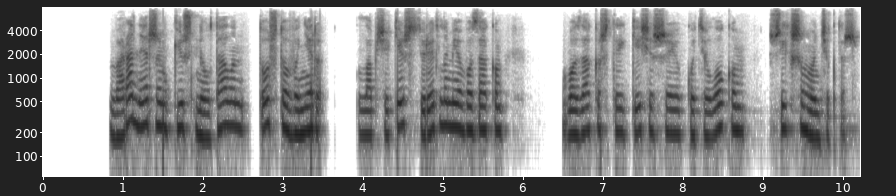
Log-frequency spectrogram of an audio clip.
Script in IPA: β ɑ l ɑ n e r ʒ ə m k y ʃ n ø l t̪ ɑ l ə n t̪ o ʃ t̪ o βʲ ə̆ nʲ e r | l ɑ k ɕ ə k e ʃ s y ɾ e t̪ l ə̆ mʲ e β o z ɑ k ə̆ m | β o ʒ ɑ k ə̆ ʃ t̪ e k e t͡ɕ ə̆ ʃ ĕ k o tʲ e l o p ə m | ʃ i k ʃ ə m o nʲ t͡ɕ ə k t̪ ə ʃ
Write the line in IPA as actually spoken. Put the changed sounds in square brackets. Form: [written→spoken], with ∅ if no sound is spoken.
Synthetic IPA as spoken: β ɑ [l→ɾ] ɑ n e r ʒ ə m k y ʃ n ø l t̪ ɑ l ə n t̪ o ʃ t̪ o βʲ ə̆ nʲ e r | l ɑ [k→p] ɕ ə k e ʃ s y ɾ e t̪ l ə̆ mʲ e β o z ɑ k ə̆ m | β o [ʒ→z] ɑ k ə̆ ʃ t̪ e k e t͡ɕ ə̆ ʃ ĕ k o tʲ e l o [p→k] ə m | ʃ i k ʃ ə m o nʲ t͡ɕ ə k t̪ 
